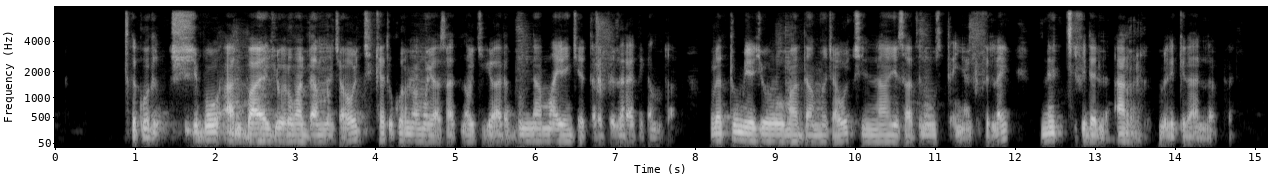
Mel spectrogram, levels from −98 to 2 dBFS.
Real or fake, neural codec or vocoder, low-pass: fake; codec, 44.1 kHz, 3.4 kbps, Pupu-Codec; 7.2 kHz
